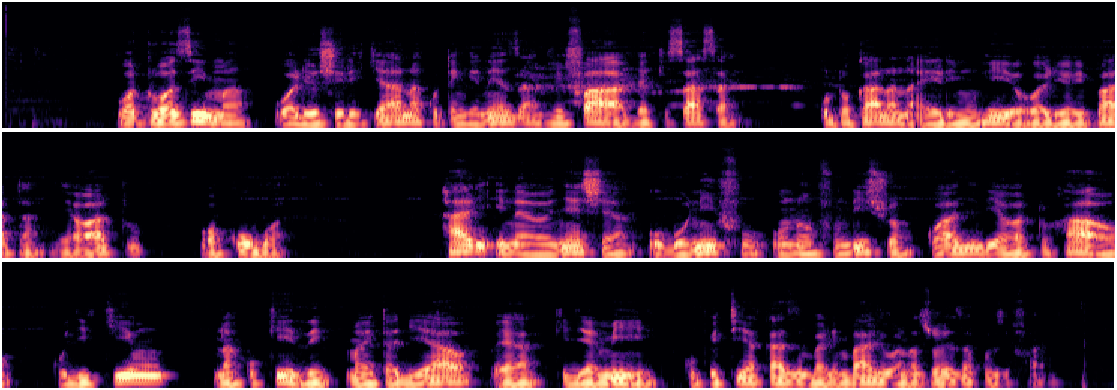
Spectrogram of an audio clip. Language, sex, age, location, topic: Swahili, male, 25-35, Dar es Salaam, education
